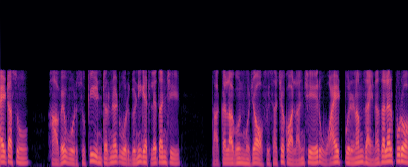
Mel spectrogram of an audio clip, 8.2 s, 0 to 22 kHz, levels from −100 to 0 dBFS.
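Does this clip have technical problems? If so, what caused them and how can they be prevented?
No, nothing here needs fixing: the speech comes through G.711 mu-law telephone coding at 64 kbps, so it stops short of 4 kHz and carries at most a faint hiss that rises and falls with the level, which is simply how that format sounds.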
